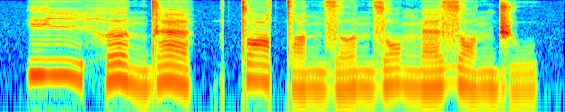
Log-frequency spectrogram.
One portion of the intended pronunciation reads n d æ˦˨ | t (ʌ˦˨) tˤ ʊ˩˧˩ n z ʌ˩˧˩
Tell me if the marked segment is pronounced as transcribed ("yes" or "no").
no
